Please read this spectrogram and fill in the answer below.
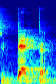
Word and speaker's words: debt: Sri Lanka for its debt the bee is silent in debt debt restructuring with the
